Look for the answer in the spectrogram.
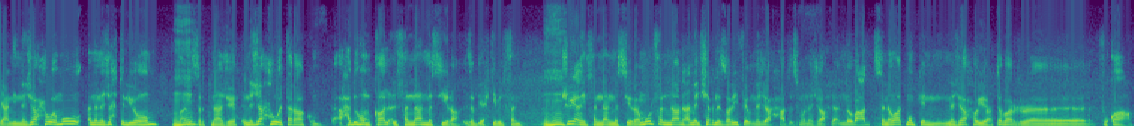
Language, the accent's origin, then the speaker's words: Arabic; Syria; moved away as an adult; لما طلعت من سوريا فقدت الآخر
